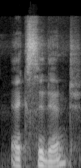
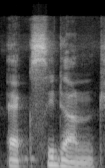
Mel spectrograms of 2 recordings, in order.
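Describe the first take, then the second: First: অ্যাক্সিডেন্ট ending in "dent"; common mispronunciation. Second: অ্যাক্সিডেন্ট ending in "dant"; corrected pronunciation. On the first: Teacher showing the common way, অ্যাক্সিডেন্ট with "dent". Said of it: "বলে থাকি". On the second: Teacher correcting learners, অ্যাক্সিডেন্ট with "dant". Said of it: "সঠিক উচ্চারণ হবে". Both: Shown as a demonstration.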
